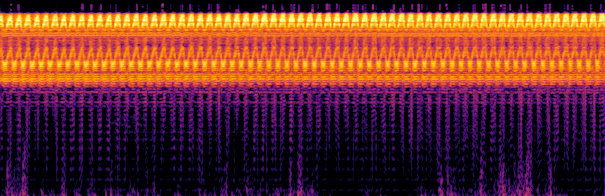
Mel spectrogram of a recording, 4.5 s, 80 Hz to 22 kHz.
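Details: Male large brown cicada (Graptopsaltria nigrofuscata) in Osaka city, Japan, 5 August 2019, recorded on an Xperia XZ1 smartphone: a steady, dense, high sizzling drone without a break, with faint low rumbles underneath.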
